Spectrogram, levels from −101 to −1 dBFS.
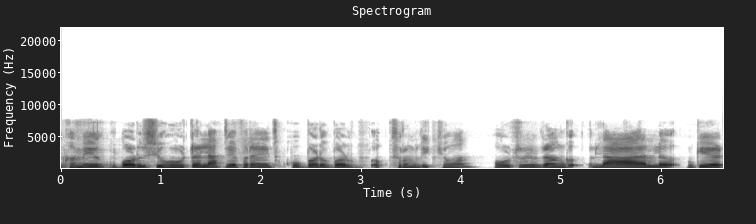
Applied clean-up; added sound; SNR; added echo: neural mask model DeepFilterNet 3.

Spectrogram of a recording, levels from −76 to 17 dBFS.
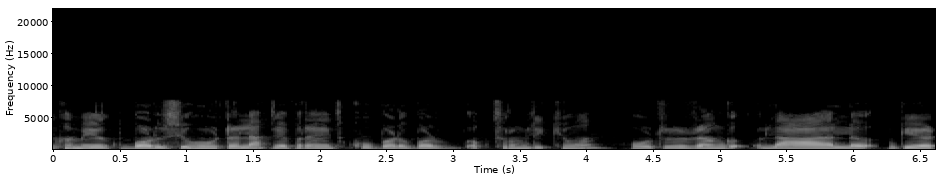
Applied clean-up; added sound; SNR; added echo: none; none; none; none.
